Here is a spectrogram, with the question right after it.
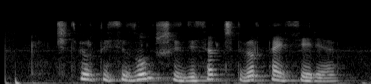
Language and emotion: Russian, positive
